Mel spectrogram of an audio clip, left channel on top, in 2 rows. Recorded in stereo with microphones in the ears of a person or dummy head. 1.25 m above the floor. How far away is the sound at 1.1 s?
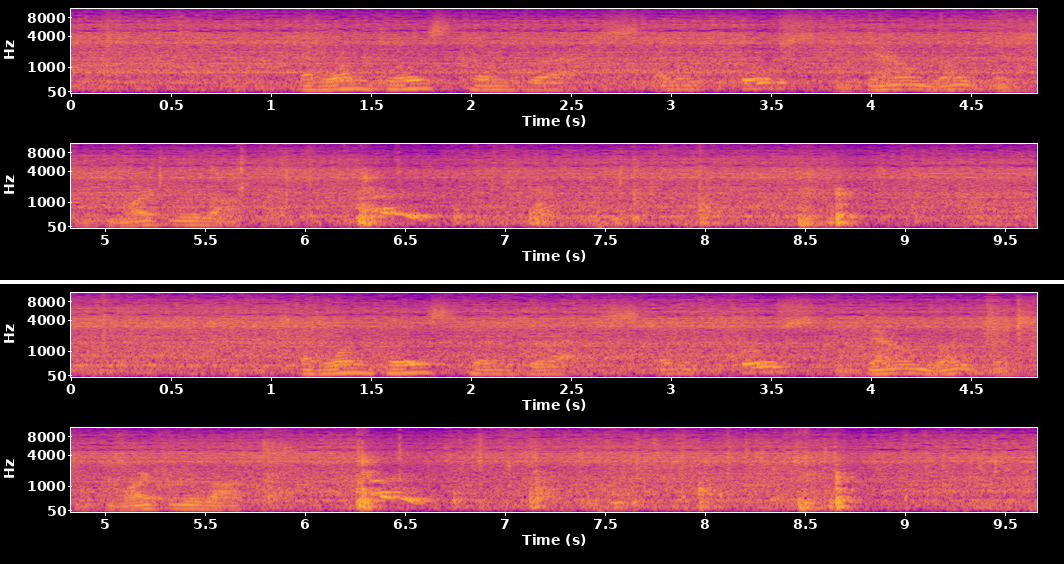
About 3.5 m.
